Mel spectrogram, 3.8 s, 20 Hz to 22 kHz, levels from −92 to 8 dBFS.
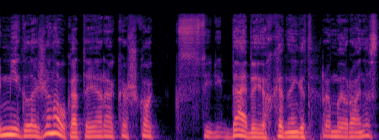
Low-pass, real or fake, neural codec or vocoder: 14.4 kHz; real; none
